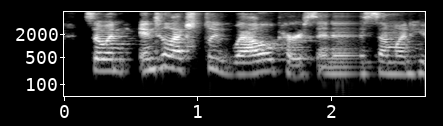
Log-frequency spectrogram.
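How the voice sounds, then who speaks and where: A woman talks at a medium pitch. Music plays in the background. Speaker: wellness presenter. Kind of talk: presentation.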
